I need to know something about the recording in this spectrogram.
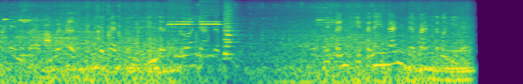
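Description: Busy city-street traffic with several short horn toots, one longer than the rest about two seconds in, over motor noise and people talking; the sound cuts off abruptly just before the end.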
